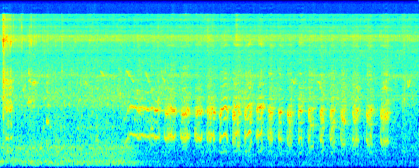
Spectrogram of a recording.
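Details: Free-range village chickens raised naturally on traditional feed in a green setting; after a low rumble, a quick run of short clucking notes repeats about three times a second, fairly quiet.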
